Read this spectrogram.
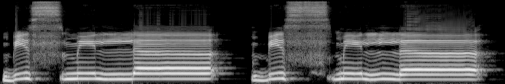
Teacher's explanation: تو لام کے اوپر کھڑی زبر ہے تو لمبا کر کے پڑھیں گے ایک الف تک، مطلب 2 سیکنڈ تک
